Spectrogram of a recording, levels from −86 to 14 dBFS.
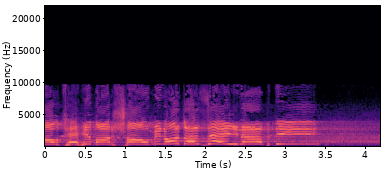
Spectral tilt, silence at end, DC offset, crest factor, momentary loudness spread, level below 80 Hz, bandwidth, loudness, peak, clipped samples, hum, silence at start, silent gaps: -1 dB/octave; 0 s; under 0.1%; 12 dB; 15 LU; -58 dBFS; 10 kHz; -14 LUFS; -4 dBFS; under 0.1%; none; 0 s; none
